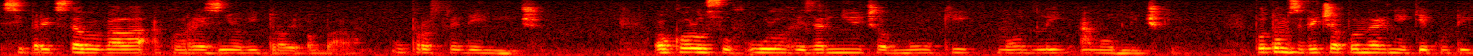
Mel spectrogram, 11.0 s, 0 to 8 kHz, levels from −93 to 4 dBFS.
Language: Slovak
